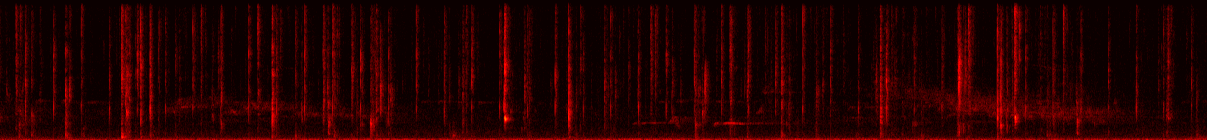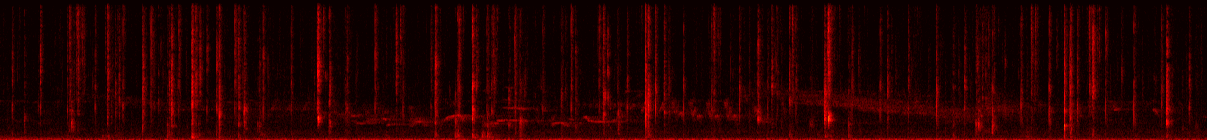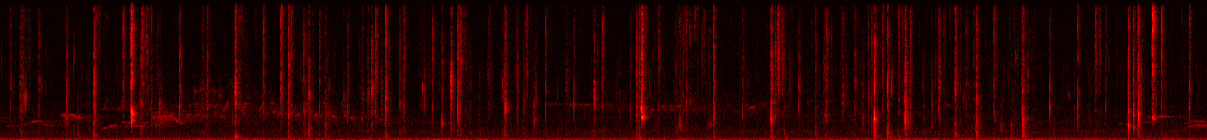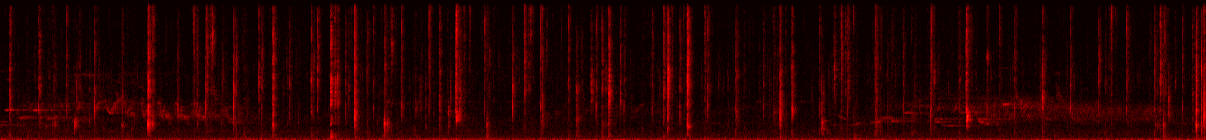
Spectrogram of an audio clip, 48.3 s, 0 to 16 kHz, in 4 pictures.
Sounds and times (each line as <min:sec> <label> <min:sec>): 0:00.0 water drips from the roof 0:48.2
